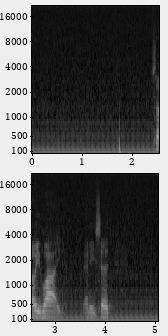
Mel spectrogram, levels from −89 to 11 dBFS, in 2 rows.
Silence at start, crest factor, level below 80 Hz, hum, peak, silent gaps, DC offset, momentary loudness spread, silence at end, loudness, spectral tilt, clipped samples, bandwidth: 0 s; 20 dB; -50 dBFS; 60 Hz at -50 dBFS; -20 dBFS; none; under 0.1%; 19 LU; 0 s; -37 LUFS; -6 dB/octave; under 0.1%; over 20 kHz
